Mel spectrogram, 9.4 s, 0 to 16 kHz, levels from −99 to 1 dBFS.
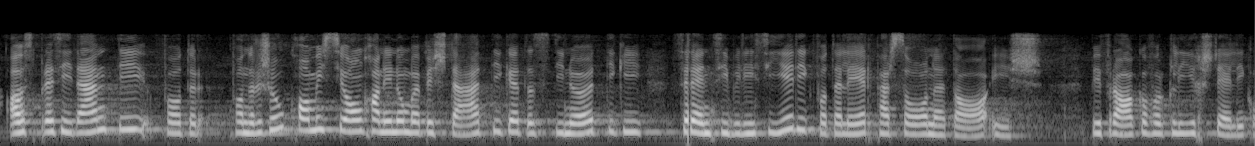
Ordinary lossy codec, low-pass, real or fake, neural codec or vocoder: none; 7.2 kHz; real; none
